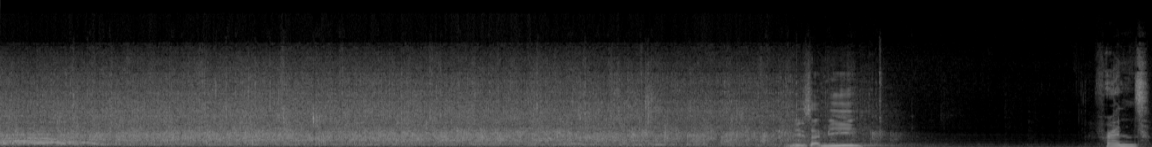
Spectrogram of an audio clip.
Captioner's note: cheers and applause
